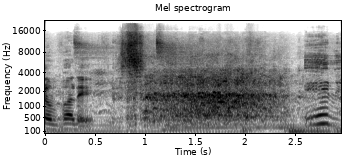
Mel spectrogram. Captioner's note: laughter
